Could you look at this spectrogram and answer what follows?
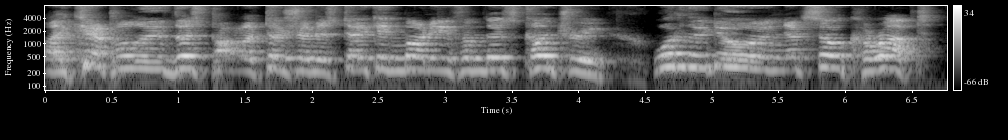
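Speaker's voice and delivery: mock outraged citizen. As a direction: squeal the outrage like a scandalised voter. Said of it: "whenever people get upset about".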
